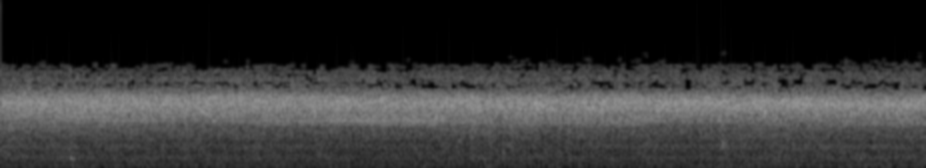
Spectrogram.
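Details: On a hot day, Japanese honey bees fan constantly, giving an even, unbroken buzz beneath a strong steady high-pitched hiss, with no change in loudness.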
